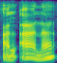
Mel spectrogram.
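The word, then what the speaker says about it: الآن: Huwal ana, al-an dibacanya fathah. Al-ana artinya sekarang.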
